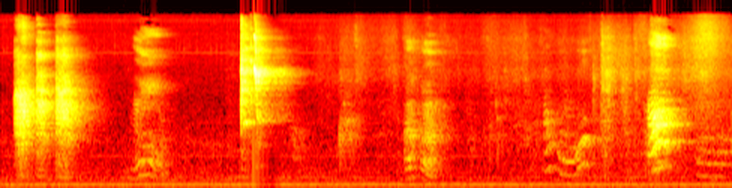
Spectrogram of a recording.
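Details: Pet African grey parrot giving harsh, broadband squawks: a double burst at the start, a sharp screech near the middle and another at the end, with quieter chatter and a steady low hum between them.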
